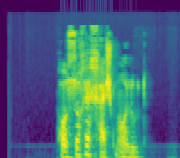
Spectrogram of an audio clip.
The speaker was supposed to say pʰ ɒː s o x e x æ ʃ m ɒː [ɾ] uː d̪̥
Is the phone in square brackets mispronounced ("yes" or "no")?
yes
